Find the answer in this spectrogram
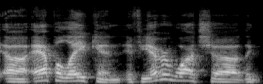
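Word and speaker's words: Apalachin: They say they talk about Italian, but they pronounce it Appalachian, but it's actually Appalachian, New York, the name for fame.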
